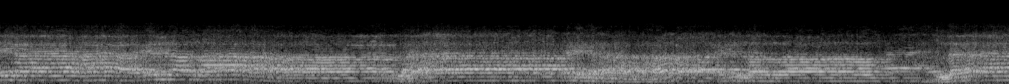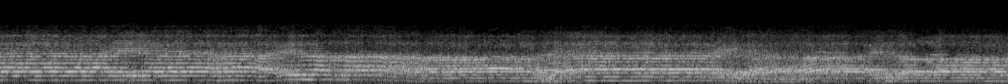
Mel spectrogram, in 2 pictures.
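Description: Arabic Sufi devotional chant (dhikr) by a male voice, sung in long held notes that slide from one pitch to the next every few seconds.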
